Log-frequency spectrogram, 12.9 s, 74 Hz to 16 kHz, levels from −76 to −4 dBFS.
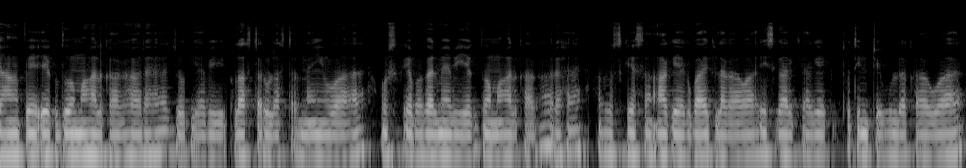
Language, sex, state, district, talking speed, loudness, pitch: Maithili, male, Bihar, Supaul, 205 wpm, -32 LUFS, 110 Hz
